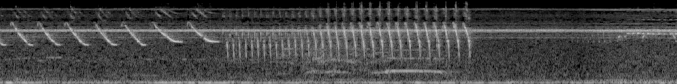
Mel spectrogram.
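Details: Belgian canary singing to call other canaries into song: a few descending swept whistles, then a fast pulsed trill, over a steady high whine and low background hum.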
